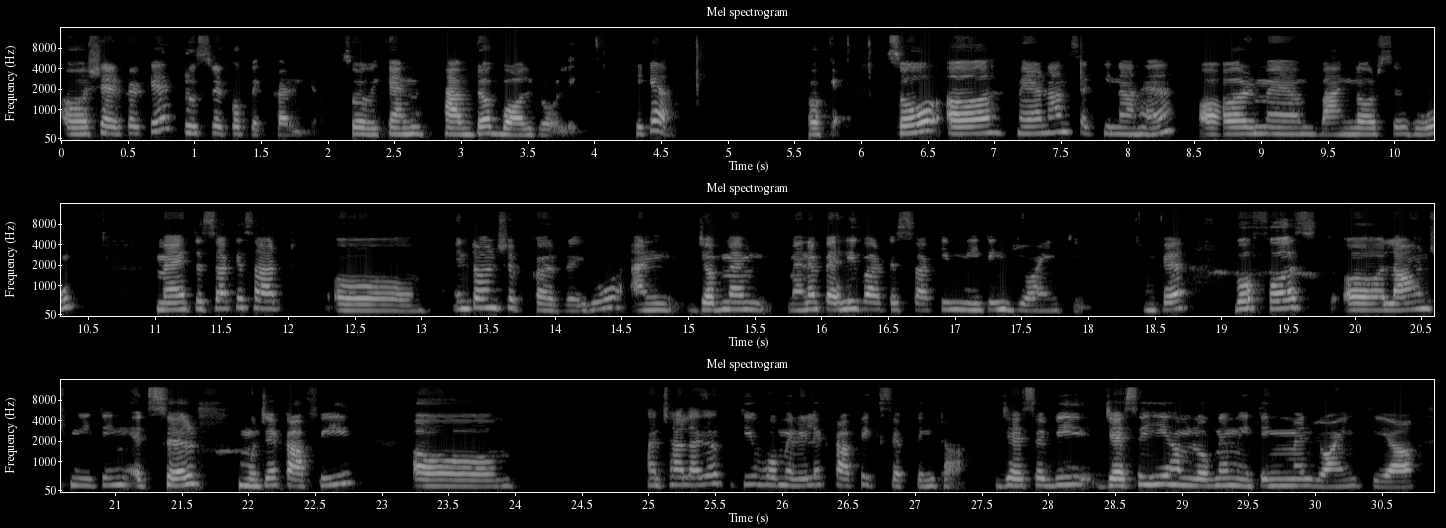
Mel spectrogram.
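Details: Adult woman speaking; typical speech.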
